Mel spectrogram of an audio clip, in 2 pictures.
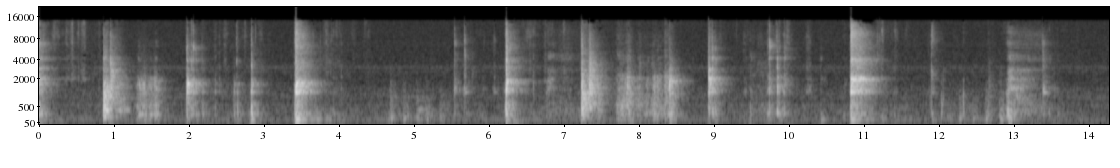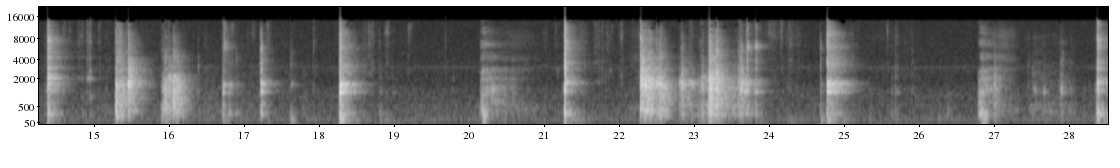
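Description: Irregular clicks, knocks and scrapes of a Mugen CF-48 wheel center cap being pressed and worked by hand into an alloy wheel's center bore, the cap's edge knocking against the wheel.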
